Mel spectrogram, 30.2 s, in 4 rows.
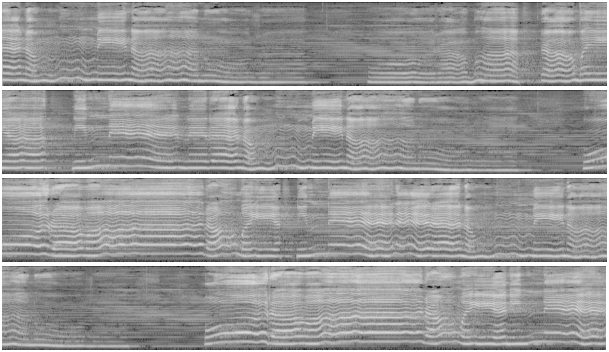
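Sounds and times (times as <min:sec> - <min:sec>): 
Carnatic music song in raga Pantuvarali, rupakam tala: 0:00.0 - 0:30.2.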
